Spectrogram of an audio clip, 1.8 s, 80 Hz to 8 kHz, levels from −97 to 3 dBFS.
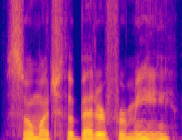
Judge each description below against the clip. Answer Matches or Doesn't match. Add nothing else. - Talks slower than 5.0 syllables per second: Matches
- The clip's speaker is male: Matches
